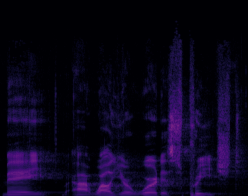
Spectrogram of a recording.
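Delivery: usual speaking voice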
